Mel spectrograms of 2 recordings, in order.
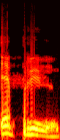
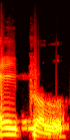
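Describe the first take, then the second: First: The first vowel is a short plain 'a'. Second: The first vowel is a gliding 'ay'. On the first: The speaker calls it wrong. "এখানে এপ্রিল হবে না" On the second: The speaker calls it right. "আমরা এ এ বলি না, ... এই বলি"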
